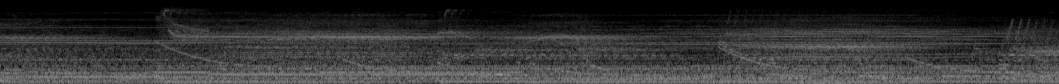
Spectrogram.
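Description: Experimental electronic drone music from synthesizers: layered held tones over a steady low hum, crossed by falling pitch sweeps that recur every two to three seconds.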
